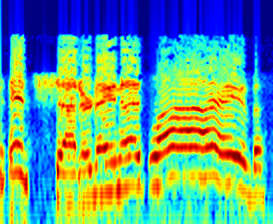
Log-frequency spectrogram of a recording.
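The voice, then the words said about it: Don Pardo announcer impression. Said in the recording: “let's hear your Don Pardo now.”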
